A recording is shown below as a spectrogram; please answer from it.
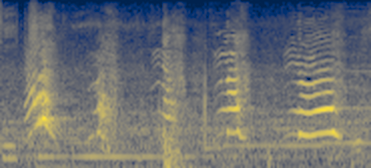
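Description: A woman's high, wavering cries of emotion, a string of short rising and falling wails, over background film music.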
